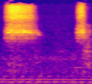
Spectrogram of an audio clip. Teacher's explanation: Ang hangin lumalabas ay nagdaraan sa makipot na pagitan ng dila at nangalangala o kaya'y mga babagtingan ng pantinig. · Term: pasutsot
